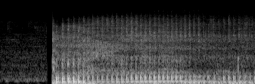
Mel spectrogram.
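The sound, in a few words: strange engine noise from a Honda CG 125 motorcycle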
